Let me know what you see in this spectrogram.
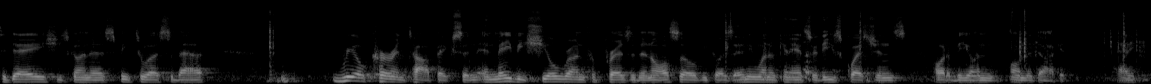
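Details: Adult male speaker; typical voice.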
